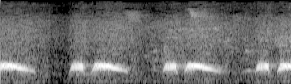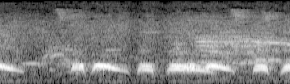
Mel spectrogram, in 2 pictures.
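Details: Thổ sấm style cooing from a spotted dove, meant to provoke other birds. Rapid, uneven run of short and drawn-out hollow coos that slur downward. A faint higher chirping bird enters near the end.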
